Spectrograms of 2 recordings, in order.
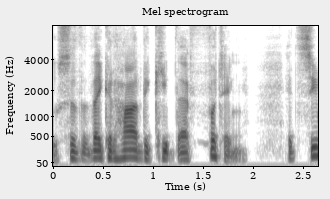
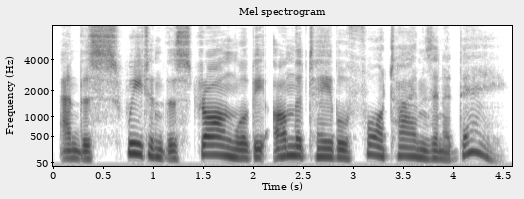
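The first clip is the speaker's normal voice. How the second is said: honeyed voice; 3 semitones higher than usual. Acted. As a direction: lure them in with sweetness. Lady's long enticing speech.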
